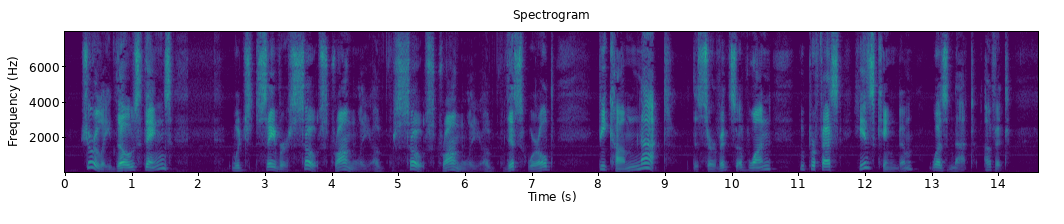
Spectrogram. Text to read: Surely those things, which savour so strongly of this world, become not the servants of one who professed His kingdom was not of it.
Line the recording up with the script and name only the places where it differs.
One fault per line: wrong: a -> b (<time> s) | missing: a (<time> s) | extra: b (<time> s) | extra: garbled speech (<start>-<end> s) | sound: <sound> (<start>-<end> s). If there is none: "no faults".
extra: so strongly of (4.9 s)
